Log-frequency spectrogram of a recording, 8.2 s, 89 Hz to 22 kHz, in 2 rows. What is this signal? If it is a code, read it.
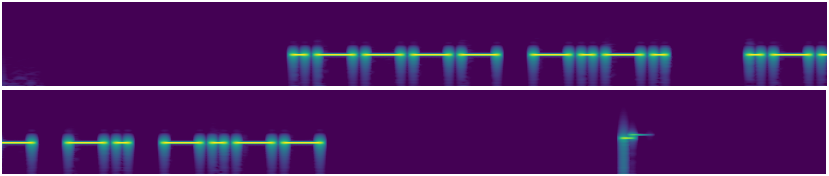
Morse code, heard as a keyed tone, about 20 wpm, 700 Hz. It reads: 1C WNY
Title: Field Day Exchanges Encore - 20wpm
